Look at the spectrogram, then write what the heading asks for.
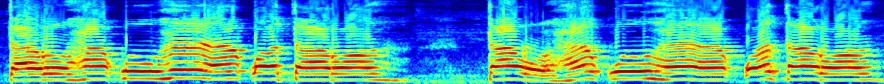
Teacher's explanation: یہاں پر رائے ساکنہ کو موٹا یعنی پر پڑھیں گے. قاف کو موٹا پڑھیں گے.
